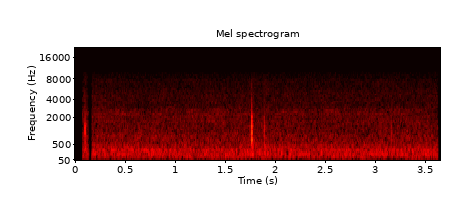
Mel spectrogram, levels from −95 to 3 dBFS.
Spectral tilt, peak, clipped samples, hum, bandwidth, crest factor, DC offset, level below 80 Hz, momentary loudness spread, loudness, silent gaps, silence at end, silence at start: -4.5 dB/octave; -30 dBFS; under 0.1%; none; 11 kHz; 34 dB; under 0.1%; -86 dBFS; 8 LU; -63 LUFS; none; 0 s; 0.1 s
